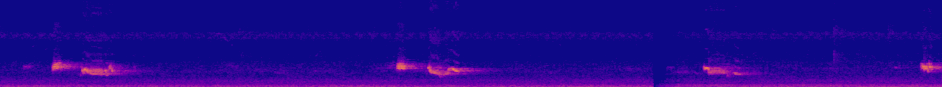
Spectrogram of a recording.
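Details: Bird phrases ring out at about four-second intervals, each a sharp high note dropping into a brief, downward-slurred warble, with a faint hum and a short break in the background noise.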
